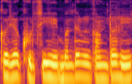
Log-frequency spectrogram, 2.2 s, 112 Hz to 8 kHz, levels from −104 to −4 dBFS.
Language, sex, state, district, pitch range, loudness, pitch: Chhattisgarhi, male, Chhattisgarh, Bilaspur, 150-165 Hz, -13 LUFS, 160 Hz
